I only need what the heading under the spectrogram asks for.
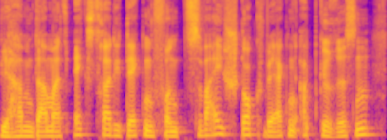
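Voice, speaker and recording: A man's voice: mid-range voice, normal speed, lightly acted. A man voicing a kindly, playful old man who teases and encourages a boy. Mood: storytelling. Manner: warm, teasing and encouraging.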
